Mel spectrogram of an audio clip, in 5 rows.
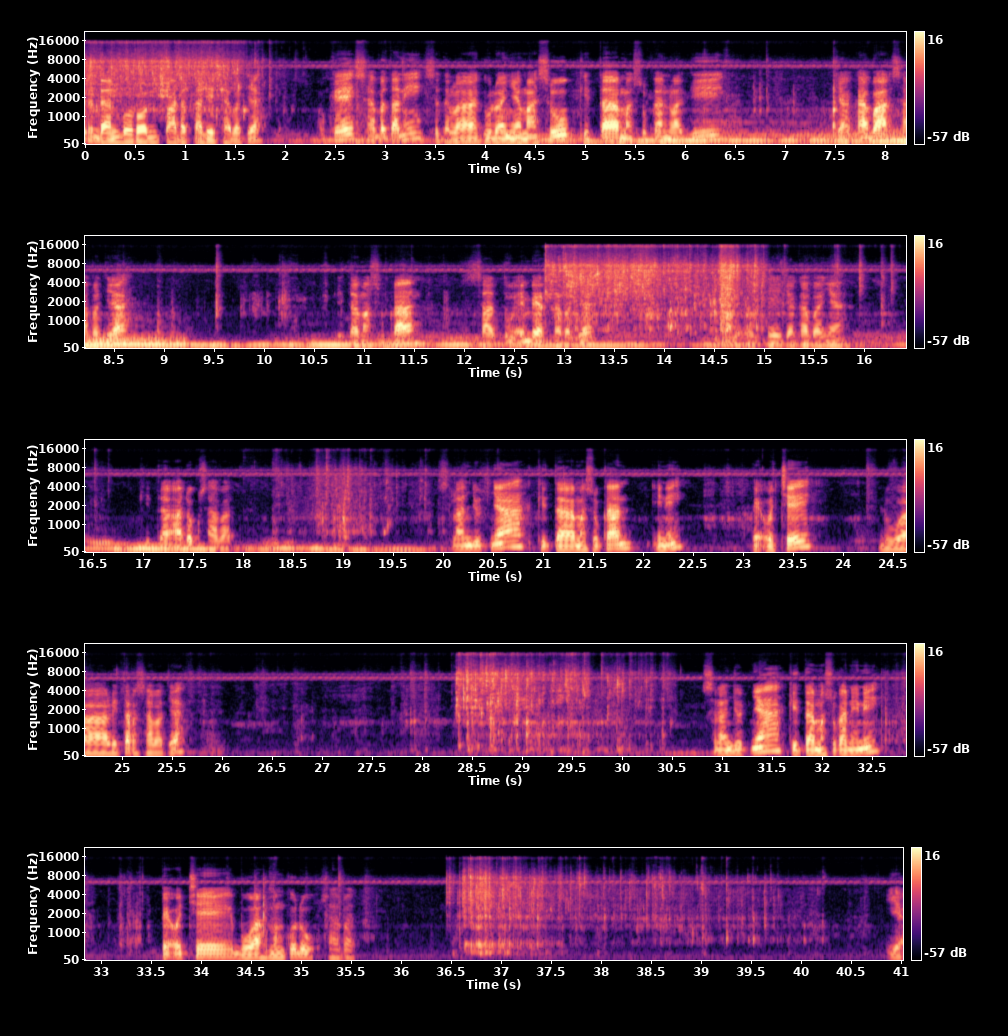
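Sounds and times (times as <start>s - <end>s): liquid sloshing in plastic bucket: 12.8s - 15.3s, 18.3s - 20.0s, 27.8s - 30.6s, 36.4s - 40.3s.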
